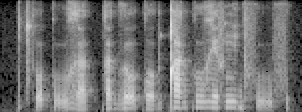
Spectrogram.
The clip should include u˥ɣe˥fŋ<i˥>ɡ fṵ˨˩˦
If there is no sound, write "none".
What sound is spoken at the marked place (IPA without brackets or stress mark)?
i˥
